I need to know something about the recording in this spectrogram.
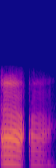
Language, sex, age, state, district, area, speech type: Bodo, female, 30-45, Assam, Baksa, rural, conversation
